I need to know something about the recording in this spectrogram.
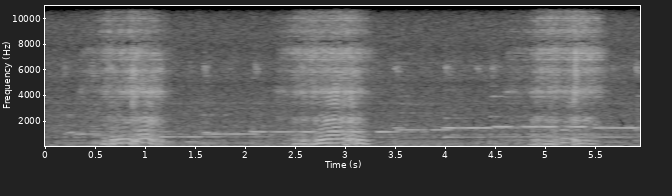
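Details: Snoring recorded 11/01/15 in Paterson, CA: three rough, rattling snores about two seconds apart, with steady music playing in the background.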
